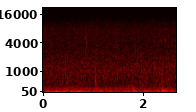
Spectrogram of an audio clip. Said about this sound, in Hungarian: Elindulok az esőben.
